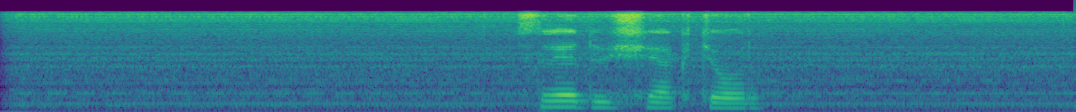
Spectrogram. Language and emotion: Russian, neutral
